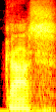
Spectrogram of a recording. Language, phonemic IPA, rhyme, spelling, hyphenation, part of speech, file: Dutch, /kaːs/, -aːs, kaas, kaas, noun, Nl-kaas.ogg
- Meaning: cheese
